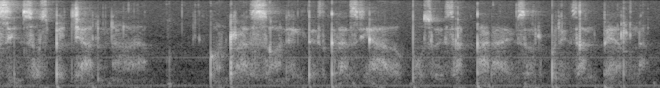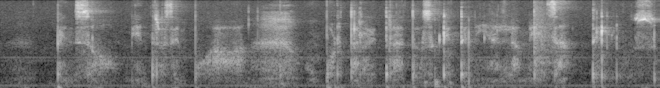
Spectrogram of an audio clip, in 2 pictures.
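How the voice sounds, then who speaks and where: Someone whispers at a very slow pace, with big swings in loudness and noticeable background noise behind. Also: woman. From Colombia. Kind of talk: whispered suspense story reading, ASMR. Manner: whispered, soft, slow.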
